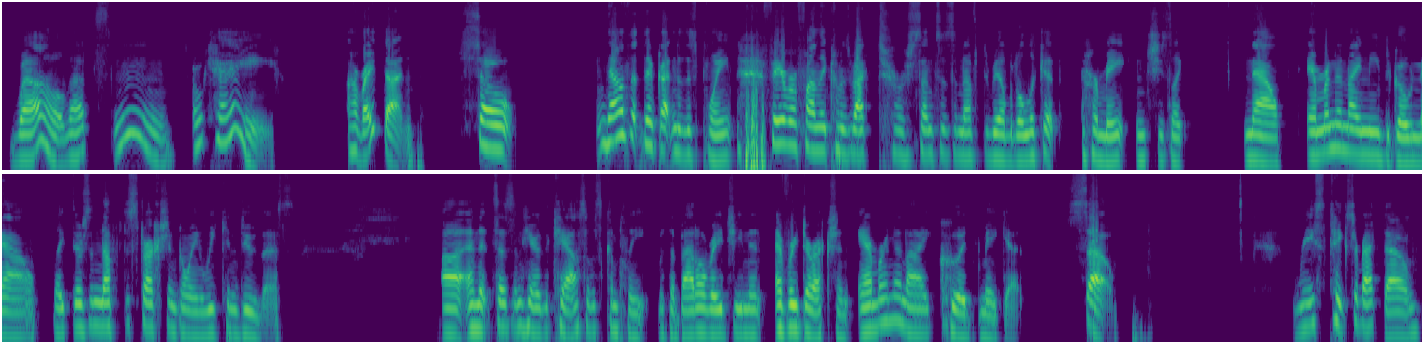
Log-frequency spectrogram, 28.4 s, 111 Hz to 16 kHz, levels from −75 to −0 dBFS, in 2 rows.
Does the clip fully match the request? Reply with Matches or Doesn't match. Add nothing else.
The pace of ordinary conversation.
Matches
